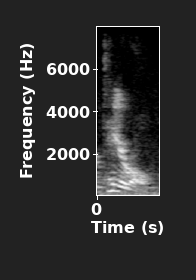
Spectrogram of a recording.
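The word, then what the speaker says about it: Terrel: on Facebook go to Terell Haven of Hope or tarell tarell Haven of Hope and tarell is spelled t e r r e l okay so if you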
